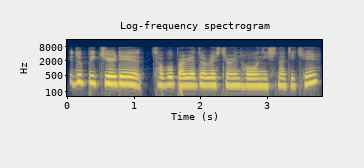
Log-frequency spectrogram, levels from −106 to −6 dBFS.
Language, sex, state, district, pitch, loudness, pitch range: Nagamese, female, Nagaland, Dimapur, 195 Hz, -17 LUFS, 190-225 Hz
